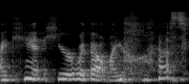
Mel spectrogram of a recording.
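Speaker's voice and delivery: very quiet, hushed, barely audible murmur. Retelling what someone said amid the mayhem, imitating very quiet speech. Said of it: "Lev says very quietly".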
